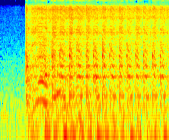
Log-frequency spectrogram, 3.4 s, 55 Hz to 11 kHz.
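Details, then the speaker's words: 1997 Mitsubishi Eclipse GSX cranking during compression test with fuel unplugged to clear fuel: starter spins engine in steady, even chug about three beats a second, never fires; spark plugs look new. "Should probably unplug the so it's not getting fuel. Crank it a couple times, get the fuel out of there if there is any."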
